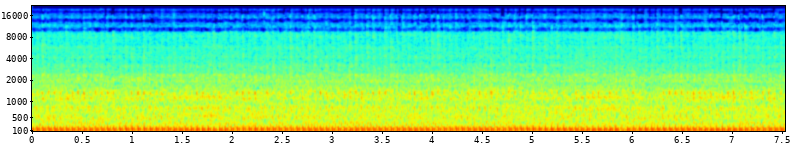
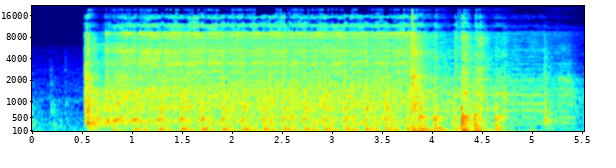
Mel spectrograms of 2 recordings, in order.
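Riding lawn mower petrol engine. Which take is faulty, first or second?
second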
